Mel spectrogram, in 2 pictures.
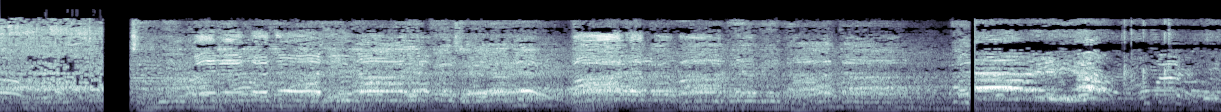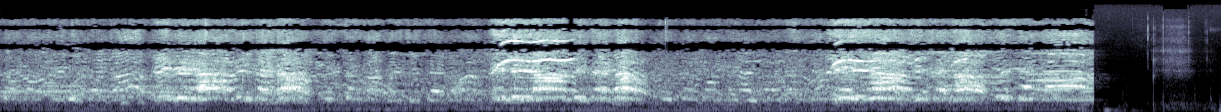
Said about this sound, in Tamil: கோஷத்தெல்லாம் கேட்டிங்கல்ல around ninety thousand fans Melbourne ஸ்டேடியத்துக்குள்ளே இறங்கியிருக்காங்க ஒரே கூச்சலும் கும்மாளமும் தான் ட்ரெயின்லேருந்தே ஆரம்பிச்சிட்டாங்களாம்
